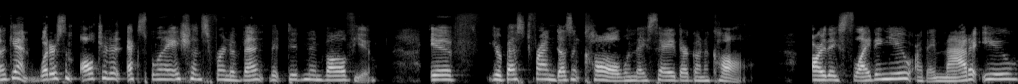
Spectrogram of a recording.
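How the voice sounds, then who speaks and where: A somewhat breathy woman's voice, fairly high in pitch with ordinary pitch variation, at a moderate pace over a quiet background. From US, Italian-American family. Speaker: therapist / counselor. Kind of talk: educational lecture.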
